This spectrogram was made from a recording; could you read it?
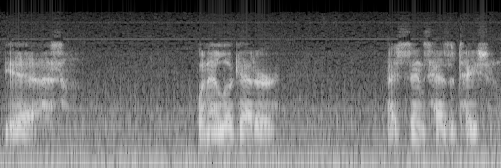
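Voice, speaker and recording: A man playing a cool, calculating veteran mercenary intelligence officer in a video game, speaking in a measured, wry, persuasive way. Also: deep voice, creaky, pushed and bright, full character voice. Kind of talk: video game voice acting, briefing dialogue. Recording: noisy radio-like cassette tape recording.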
